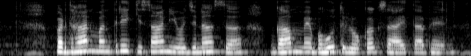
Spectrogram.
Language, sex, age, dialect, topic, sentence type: Maithili, female, 18-24, Southern/Standard, agriculture, statement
